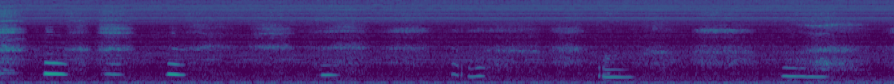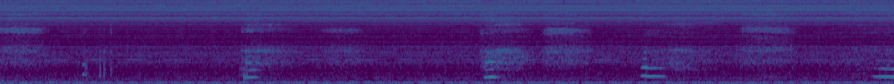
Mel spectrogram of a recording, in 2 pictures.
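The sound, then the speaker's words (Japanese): Soft, faint breathing comes in irregular airy puffs with a few quiet gasps, set against a low, steady background hum and no clear speech. “吐息がエロい。”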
